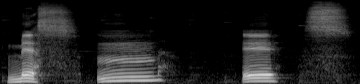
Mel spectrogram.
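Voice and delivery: "Miss" whole, then "M, I, S" high and separated; sounded out. Shown as a demonstration. Teacher restarts the word for spellers, sound by sound. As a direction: split "Miss" into hummed m, short i, hissed s. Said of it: "Syllable break aparts".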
